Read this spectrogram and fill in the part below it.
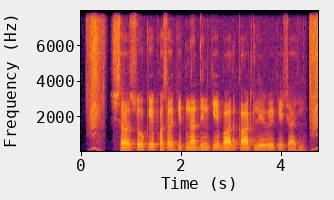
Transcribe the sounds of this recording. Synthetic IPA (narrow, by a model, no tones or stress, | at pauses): ʃɐɾsõkepʰɐsəlkɪt̪nad̪ɪnkebaːd̪kaːʈʰleːʋeket͡ʃaːɦiː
